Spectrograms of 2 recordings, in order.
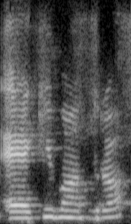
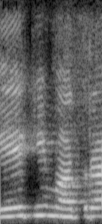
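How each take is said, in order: First: "A" an open "eh", as in Hindi ai; Hindi ai vowel. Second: First "A" a closed "ay", as in Hindi e; Hindi e vowel. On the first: Teacher likening grave to Hindi matra, open vowel. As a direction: say "A ki matra" with a wide "eh". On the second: Teacher likening aigu to Hindi matra, closed vowel. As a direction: say "A ki matra" with a tight "ay". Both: Shown as a demonstration. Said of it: "Like similar in Hindi".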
